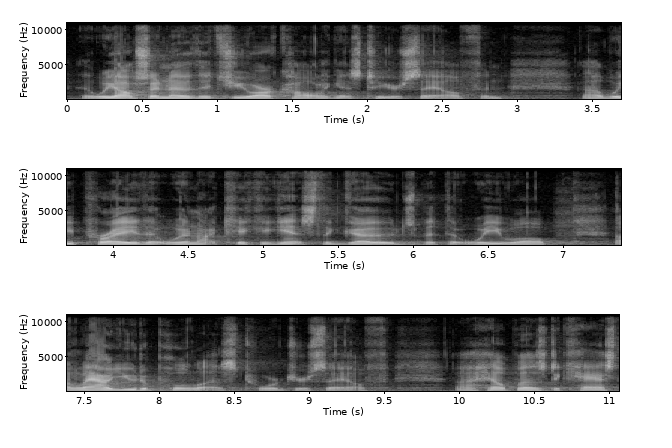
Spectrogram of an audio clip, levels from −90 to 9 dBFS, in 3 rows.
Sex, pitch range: male, 120-140 Hz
